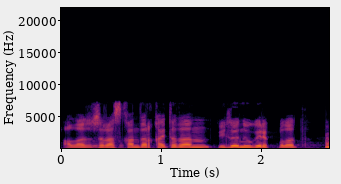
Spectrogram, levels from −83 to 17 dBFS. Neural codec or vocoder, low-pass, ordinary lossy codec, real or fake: none; 7.2 kHz; none; real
